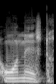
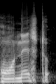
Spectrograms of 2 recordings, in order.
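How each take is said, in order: First: The word starts with a vowel sound. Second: The word starts with an h sound. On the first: The speaker calls it right. "ऑनेस्ट होता है ऑनेस्ट" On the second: The speaker calls it wrong. "ये होनेस्ट"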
